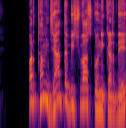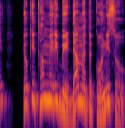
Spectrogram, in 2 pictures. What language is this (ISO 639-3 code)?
bgc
